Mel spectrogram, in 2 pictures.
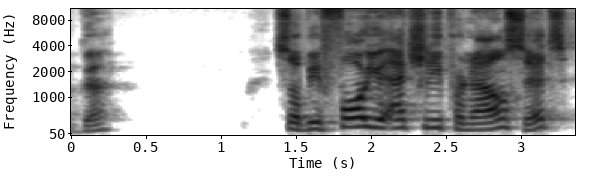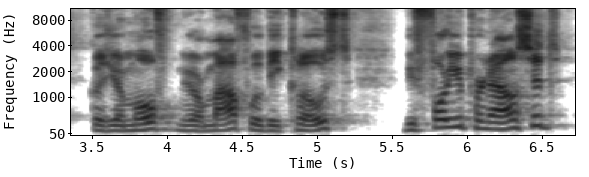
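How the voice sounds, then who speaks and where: A man with a fairly high voice walks through a freediving technique as an instructor. He explains patiently, step by step, and stops to demonstrate each sound himself.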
